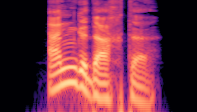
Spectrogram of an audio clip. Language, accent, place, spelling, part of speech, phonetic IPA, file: German, Germany, Berlin, angedachte, adjective, [ˈanɡəˌdaxtə], De-angedachte.ogg
- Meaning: inflection of angedacht: 1. strong/mixed nominative/accusative feminine singular 2. strong nominative/accusative plural 3. weak nominative all-gender singular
